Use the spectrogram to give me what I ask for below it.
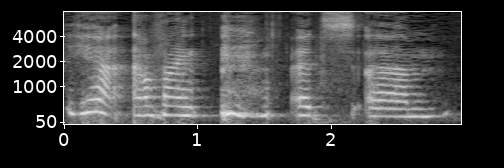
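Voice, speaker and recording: A middle-aged woman from the Netherlands with a Dutch accent, a guest on a radio show, talking about Reiki with many pauses and restarts. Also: on the high side. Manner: hesitant, many ums and restarts. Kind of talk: casual radio interview. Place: radio studio.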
